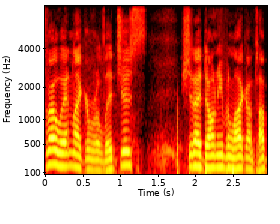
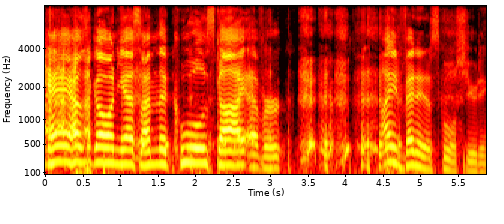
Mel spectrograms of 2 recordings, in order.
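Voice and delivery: cool guy boast; 5 semitones higher than usual. Pretend. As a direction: play the coolest guy ever. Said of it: "It's like".

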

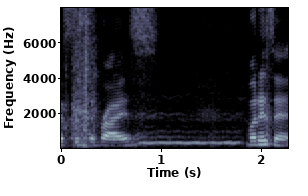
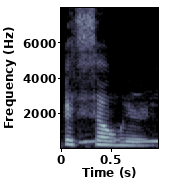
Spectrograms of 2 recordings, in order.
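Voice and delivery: ordinary talk, nothing marked

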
